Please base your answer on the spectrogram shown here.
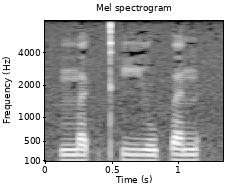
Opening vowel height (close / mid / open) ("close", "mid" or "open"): open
